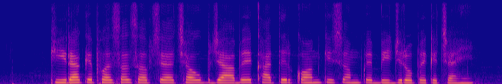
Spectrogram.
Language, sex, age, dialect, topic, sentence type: Magahi, female, 18-24, Southern, agriculture, question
